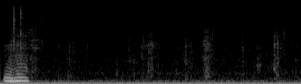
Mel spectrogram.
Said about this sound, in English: Dude, this is for frozen pizza. Honestly, you can't even really tell. I do like the crunch.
